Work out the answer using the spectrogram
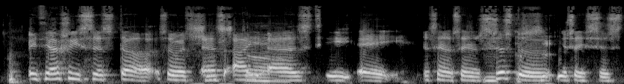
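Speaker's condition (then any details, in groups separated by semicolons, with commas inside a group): Down syndrome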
